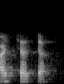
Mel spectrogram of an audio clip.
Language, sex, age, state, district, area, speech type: Marathi, male, 18-30, Maharashtra, Satara, urban, conversation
